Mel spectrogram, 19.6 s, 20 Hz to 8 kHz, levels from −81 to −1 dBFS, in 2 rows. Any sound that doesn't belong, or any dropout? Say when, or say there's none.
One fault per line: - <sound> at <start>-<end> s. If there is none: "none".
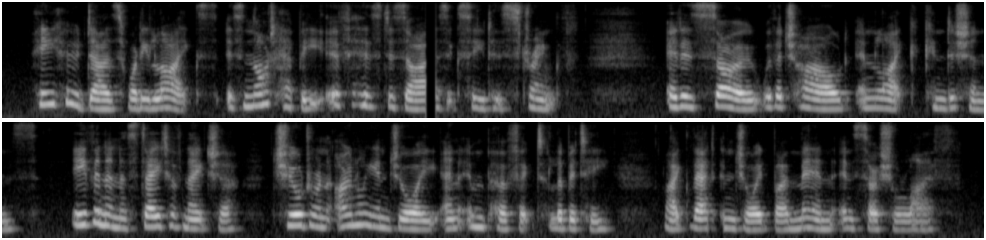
- dropout at 4.2-4.3 s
